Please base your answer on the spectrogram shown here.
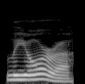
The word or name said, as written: leora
